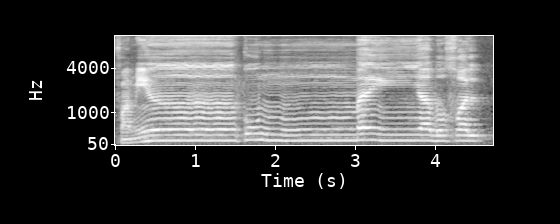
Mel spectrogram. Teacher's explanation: میم ساکن کے بعد دوسری میم ہے تو یہاں پر ادغام شفوی ہوگا، یعنی غنہ کر کے پڑھیں گے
